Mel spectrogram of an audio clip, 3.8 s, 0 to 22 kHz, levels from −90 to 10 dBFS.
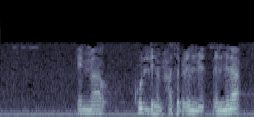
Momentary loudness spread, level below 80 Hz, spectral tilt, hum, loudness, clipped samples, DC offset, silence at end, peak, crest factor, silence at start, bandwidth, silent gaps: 21 LU; -50 dBFS; -11 dB/octave; none; -25 LUFS; under 0.1%; under 0.1%; 0 s; -6 dBFS; 20 dB; 0 s; 5 kHz; none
